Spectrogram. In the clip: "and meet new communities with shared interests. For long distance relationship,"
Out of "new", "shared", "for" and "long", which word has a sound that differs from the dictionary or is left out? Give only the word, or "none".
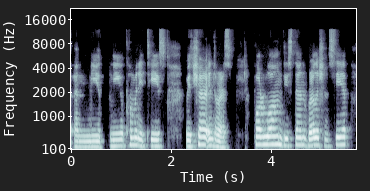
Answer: shared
